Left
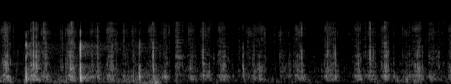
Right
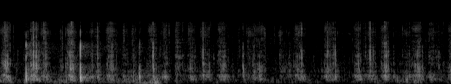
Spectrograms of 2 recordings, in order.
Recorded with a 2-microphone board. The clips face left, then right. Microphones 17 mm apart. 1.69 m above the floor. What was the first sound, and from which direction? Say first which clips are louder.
Footsteps: even; 10° left (ahead or behind).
